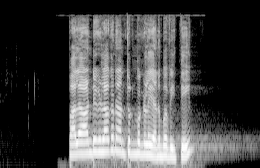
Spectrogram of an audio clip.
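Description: A middle-aged woman speaks calmly into a microphone in a large hall.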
